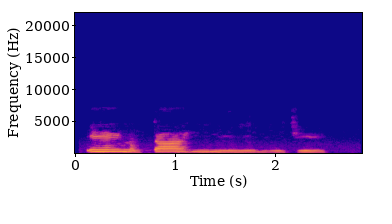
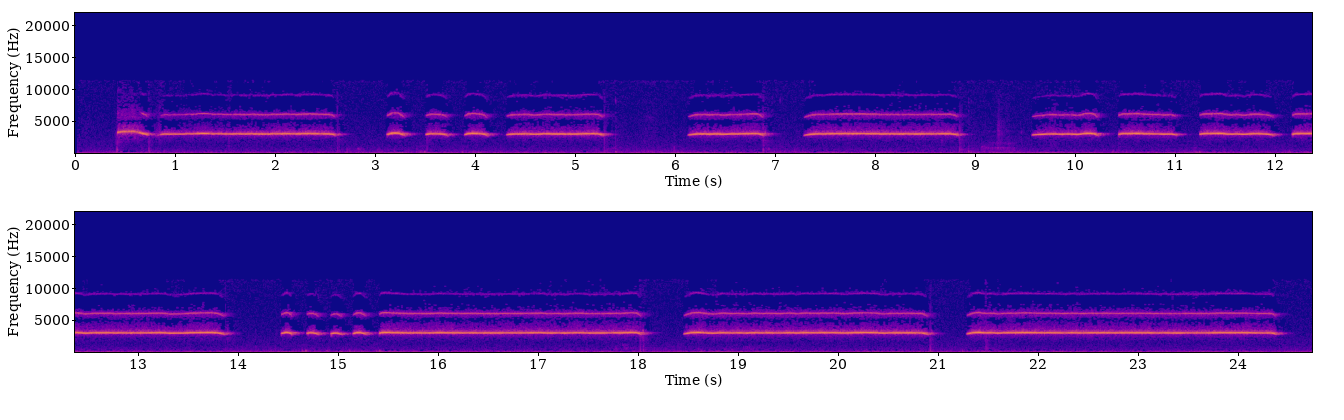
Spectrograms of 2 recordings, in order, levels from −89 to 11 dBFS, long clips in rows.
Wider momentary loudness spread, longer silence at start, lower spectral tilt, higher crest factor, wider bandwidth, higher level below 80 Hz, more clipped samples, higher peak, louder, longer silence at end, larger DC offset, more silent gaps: first, 15 LU vs 6 LU; second, 0.1 s vs 0.4 s; first, -9 dB/octave vs 2.5 dB/octave; about the same, 16 dB vs 12 dB; second, 3.5 kHz vs 10 kHz; second, -66 dBFS vs -60 dBFS; neither; first, -2 dBFS vs -14 dBFS; first, -18 LUFS vs -22 LUFS; first, 0.4 s vs 0.2 s; second, under 0.1% vs 0.2%; neither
